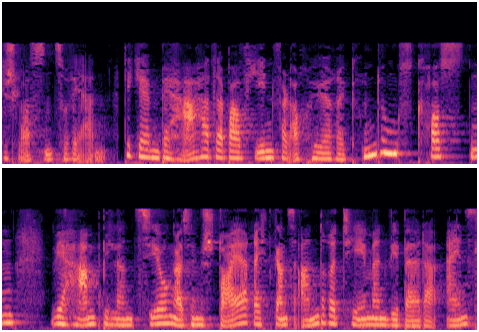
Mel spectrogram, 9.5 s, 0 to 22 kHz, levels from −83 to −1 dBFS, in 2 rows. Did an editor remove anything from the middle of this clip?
yes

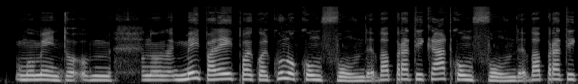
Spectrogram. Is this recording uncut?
no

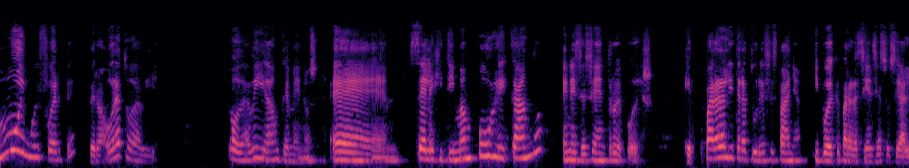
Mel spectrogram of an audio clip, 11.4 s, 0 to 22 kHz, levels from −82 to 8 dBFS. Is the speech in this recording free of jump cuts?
no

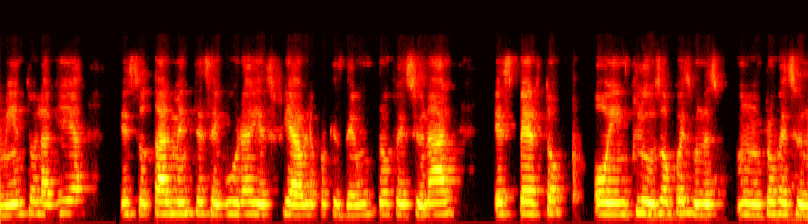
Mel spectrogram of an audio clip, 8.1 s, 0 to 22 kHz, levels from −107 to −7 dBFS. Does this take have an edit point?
no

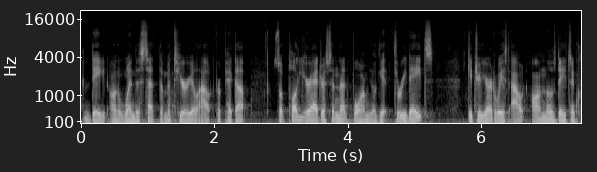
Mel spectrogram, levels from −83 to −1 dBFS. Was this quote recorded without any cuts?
yes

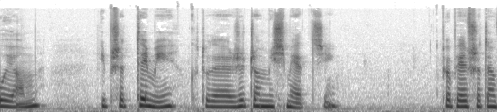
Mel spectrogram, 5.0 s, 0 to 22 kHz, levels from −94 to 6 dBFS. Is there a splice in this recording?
no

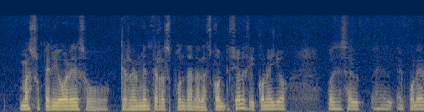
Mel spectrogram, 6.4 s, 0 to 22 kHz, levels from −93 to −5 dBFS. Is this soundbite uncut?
yes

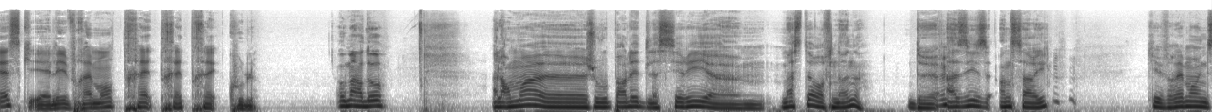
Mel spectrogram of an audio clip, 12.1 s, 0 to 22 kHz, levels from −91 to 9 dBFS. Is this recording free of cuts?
yes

